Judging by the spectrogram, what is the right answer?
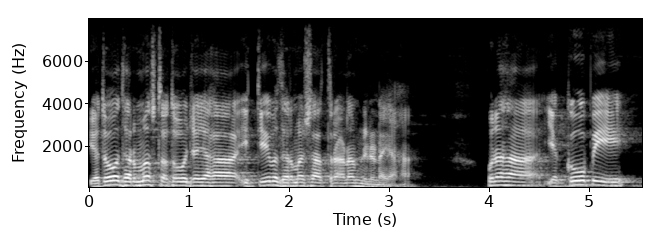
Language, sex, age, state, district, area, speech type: Sanskrit, male, 45-60, Karnataka, Udupi, urban, spontaneous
